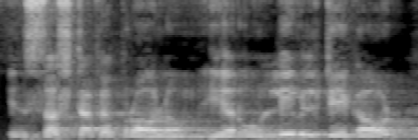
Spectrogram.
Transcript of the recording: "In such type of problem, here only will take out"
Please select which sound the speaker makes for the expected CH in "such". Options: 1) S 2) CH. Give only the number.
1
